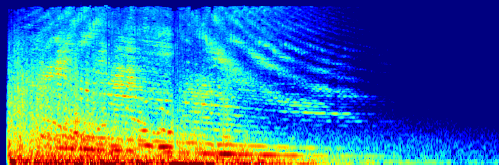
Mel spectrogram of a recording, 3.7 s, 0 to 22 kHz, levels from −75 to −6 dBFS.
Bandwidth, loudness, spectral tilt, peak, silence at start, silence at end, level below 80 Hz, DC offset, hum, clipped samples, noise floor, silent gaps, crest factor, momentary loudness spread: 19.5 kHz; -13 LUFS; -6 dB/octave; 0 dBFS; 0.05 s; 0 s; -16 dBFS; under 0.1%; none; 0.2%; -47 dBFS; none; 12 dB; 17 LU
